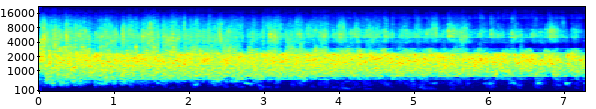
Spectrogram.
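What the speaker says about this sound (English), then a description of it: "Let's get a round of applause before we do it." A lecture audience at a talk on LGBTQ+ history in London gives loud, sustained applause, a dense, even wash of clapping that carries on unbroken throughout.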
